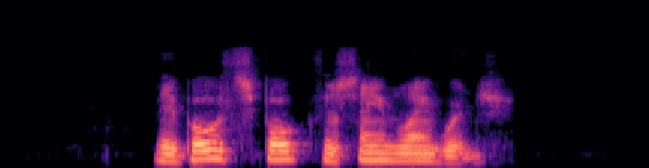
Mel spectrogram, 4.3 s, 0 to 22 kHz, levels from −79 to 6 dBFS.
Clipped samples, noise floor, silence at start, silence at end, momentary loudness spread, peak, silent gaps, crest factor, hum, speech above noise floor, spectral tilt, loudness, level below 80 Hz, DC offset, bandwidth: under 0.1%; -81 dBFS; 1.05 s; 1 s; 11 LU; -2 dBFS; none; 16 dB; none; 64 dB; -8.5 dB/octave; -17 LUFS; -60 dBFS; under 0.1%; 7.4 kHz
